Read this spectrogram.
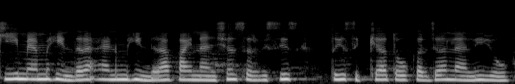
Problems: background conversations at intervals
